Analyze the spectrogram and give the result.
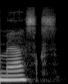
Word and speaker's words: masks: Aaliyah makes fun of me because she's like, why do you hit the little at the end? So I'm like, well, how do you say it? Masks. You have to.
